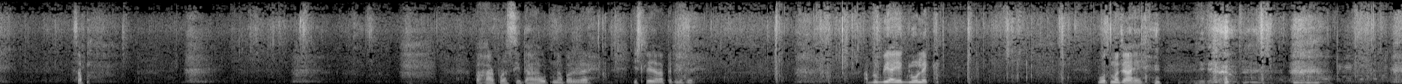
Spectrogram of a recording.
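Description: Footsteps crunch on a leafy forest trail.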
